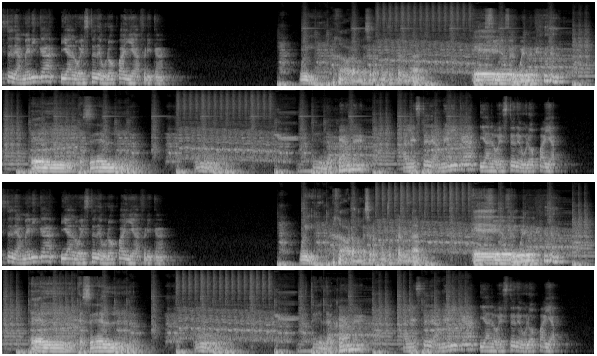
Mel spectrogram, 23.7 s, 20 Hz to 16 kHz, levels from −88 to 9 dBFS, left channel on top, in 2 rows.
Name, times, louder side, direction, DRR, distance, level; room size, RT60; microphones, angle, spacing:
voice 1, 0.0-3.3 9.6-11.3 18.6-19.2 19.9-22.9, left 1 dB, 15° left, 0.5 m, -25 dB
sound 1, 5.5-5.7 6.0-6.7 7.0-13.6 13.9-14.6 14.8-21.2, equal, 25° right, 5.6 m, -30 dB
voice 2, 5.9-6.3 6.6-8.6 9.4-10.7 12.4-14.6 15.7-16.5 17.7-19.0, equal, 40° right, 1.5 m, -20 dB
13.5 x 8.2 x 4.6 m
head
